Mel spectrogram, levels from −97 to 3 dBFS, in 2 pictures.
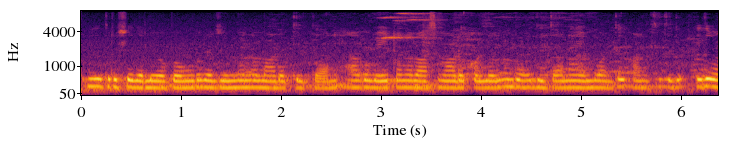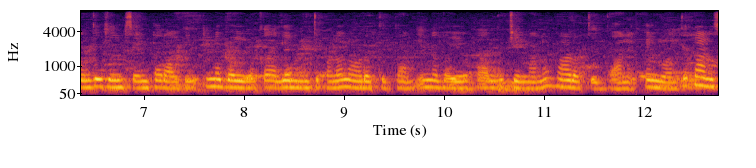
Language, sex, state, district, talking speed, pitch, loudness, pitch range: Kannada, female, Karnataka, Dakshina Kannada, 135 wpm, 205 Hz, -16 LUFS, 195-215 Hz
